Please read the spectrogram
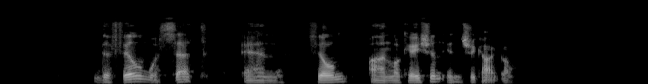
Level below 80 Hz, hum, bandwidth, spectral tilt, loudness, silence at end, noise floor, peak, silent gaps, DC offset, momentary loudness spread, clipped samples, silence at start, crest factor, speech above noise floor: -64 dBFS; none; 9.8 kHz; -4 dB/octave; -32 LUFS; 1.35 s; -85 dBFS; -10 dBFS; none; under 0.1%; 14 LU; under 0.1%; 0.95 s; 24 dB; 53 dB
